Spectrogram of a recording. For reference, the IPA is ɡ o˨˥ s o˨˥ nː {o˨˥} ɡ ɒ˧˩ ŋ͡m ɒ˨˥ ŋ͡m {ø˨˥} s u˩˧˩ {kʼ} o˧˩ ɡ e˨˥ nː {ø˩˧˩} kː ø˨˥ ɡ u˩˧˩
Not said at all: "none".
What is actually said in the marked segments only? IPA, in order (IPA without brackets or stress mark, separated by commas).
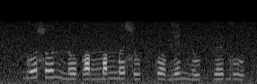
o˩˧˩, ə˨˥, kː, u˩˧˩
